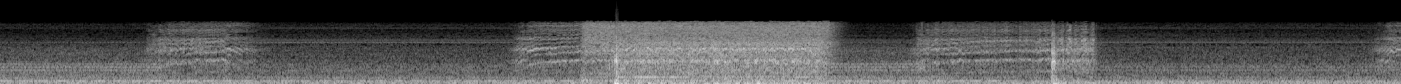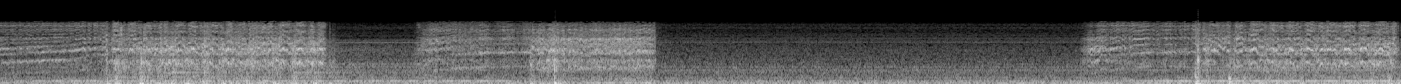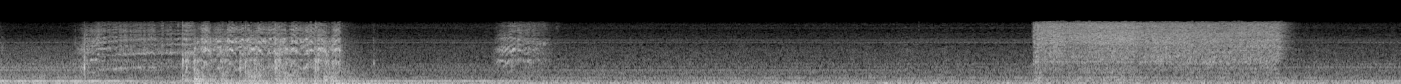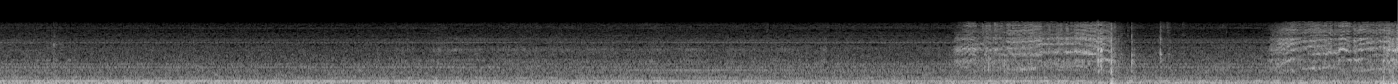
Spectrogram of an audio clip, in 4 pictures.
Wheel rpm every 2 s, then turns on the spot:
20, 40, 40, 140, 70, 80, 10, 160, 160, 150, 100, 0, 90, 210, 120, 180, 20, 0, 10, 0, 20, 10, 0, 10, 20, 20, 140, 100.
36-38 40-44 46-50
